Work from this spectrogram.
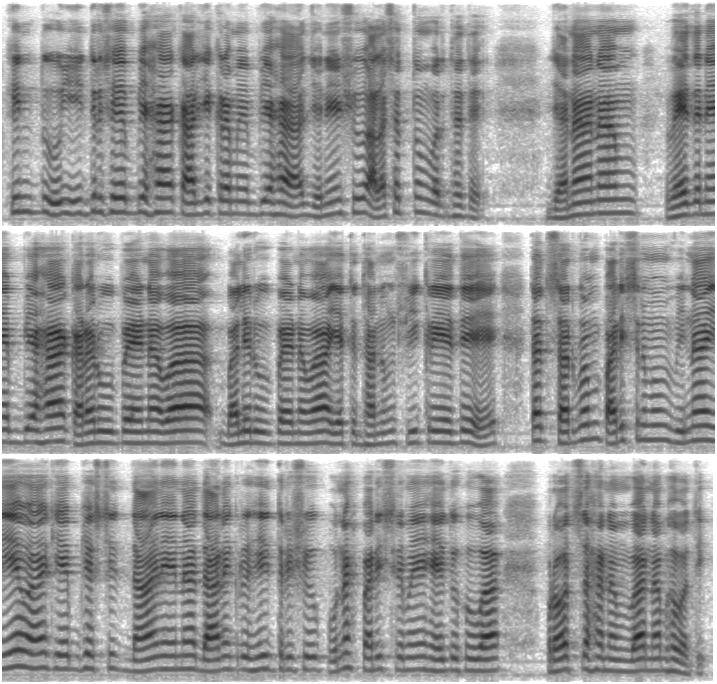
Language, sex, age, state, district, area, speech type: Sanskrit, male, 45-60, Andhra Pradesh, Chittoor, urban, spontaneous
